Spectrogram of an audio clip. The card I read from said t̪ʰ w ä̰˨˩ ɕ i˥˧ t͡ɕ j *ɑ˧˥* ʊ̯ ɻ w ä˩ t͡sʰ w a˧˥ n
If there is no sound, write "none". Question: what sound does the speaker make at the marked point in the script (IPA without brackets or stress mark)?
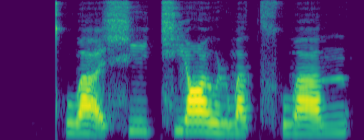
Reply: ɑ˥˩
